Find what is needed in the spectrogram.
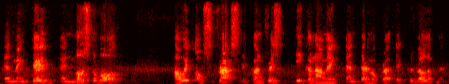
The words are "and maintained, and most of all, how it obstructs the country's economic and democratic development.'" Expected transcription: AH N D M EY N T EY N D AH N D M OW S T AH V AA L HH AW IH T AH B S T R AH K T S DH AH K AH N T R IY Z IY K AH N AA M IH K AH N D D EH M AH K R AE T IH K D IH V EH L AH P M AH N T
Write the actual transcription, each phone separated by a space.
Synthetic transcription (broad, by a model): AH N M EY N T EY N AH N M OW S T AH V AA L HH AW IH T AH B S T R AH K T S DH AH K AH N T R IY S IY K AH N AA M IH K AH N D D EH M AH K R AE T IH K D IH V EH L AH P M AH N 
